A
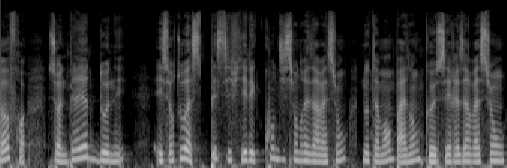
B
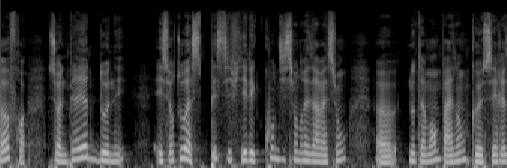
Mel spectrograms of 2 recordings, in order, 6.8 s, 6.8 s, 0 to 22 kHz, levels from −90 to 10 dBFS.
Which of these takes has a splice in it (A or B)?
A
